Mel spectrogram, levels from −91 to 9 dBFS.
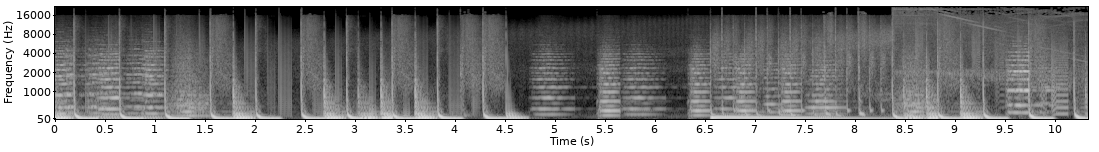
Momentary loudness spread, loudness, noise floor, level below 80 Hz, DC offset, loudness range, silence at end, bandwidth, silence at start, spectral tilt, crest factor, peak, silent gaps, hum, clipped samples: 11 LU; -16 LUFS; -34 dBFS; -16 dBFS; under 0.1%; 4 LU; 0 s; over 20 kHz; 0 s; -5.5 dB/octave; 14 dB; 0 dBFS; none; none; under 0.1%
